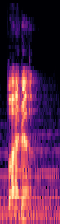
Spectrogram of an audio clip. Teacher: Bunyi P seperti kata pada yang dihasilkan dengan menutup bibir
